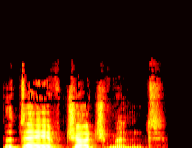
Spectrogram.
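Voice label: "day of judgment", English, British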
